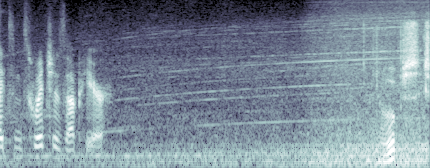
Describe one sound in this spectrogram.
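A helicopter engine whines and rises in pitch as it starts up.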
